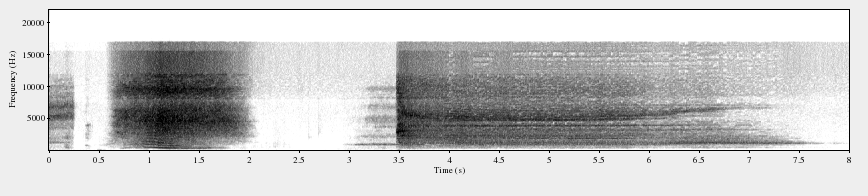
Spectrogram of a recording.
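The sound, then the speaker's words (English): A deep breath taken during a guided breathing exercise: a breathy inhale of about a second and a half, a short pause, then a long, steady hissing exhale lasting about four seconds, with no talk. “I've got a deep breath. Deep, get in real deep. Deep as you can.”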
